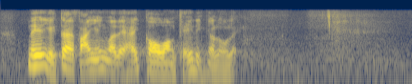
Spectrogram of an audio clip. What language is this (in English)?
Cantonese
